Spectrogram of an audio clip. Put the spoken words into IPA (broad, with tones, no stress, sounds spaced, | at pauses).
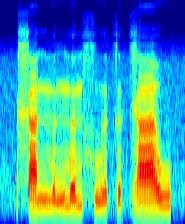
x a˧ n m ə˨˩˦ ŋ m ə˧˥ m x u˨˩˨ ə̯ k ə˨˩ k̚ ɣ a˧˥ w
